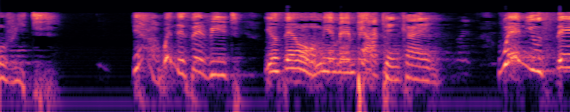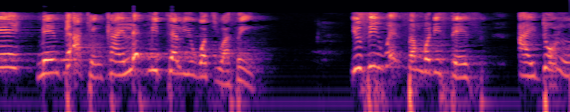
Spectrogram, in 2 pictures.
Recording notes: Send it Mini-Camp Navrongo. Preached at First Love, Navrongo.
